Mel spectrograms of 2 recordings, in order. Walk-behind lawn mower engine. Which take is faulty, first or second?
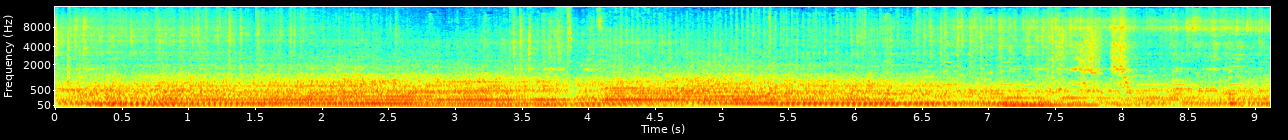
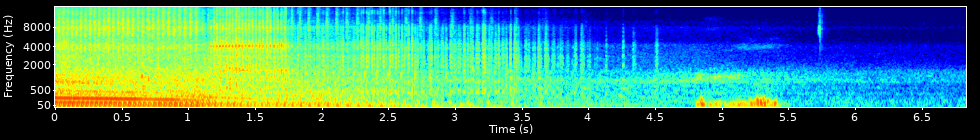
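second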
